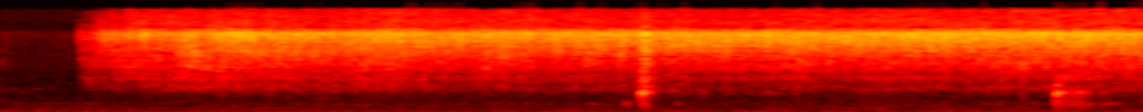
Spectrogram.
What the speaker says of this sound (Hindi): देखिए बटर गर्म हो चुका है। जो कीमा है हमारा ये डाल देंगे।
